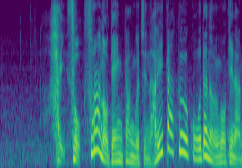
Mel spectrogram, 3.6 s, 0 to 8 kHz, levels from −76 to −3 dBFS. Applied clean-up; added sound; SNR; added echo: none; none; none; none.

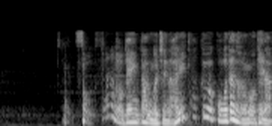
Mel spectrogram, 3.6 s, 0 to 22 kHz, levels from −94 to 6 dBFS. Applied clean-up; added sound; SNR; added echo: neural mask model DeepFilterNet 3.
